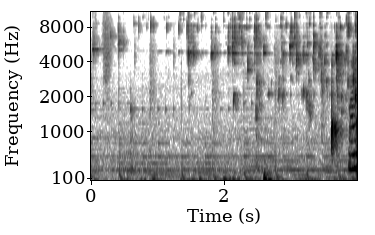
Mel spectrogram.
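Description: Water running from a filter pitcher's spout into a glass cup, with a soft knock about two and a half seconds in.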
